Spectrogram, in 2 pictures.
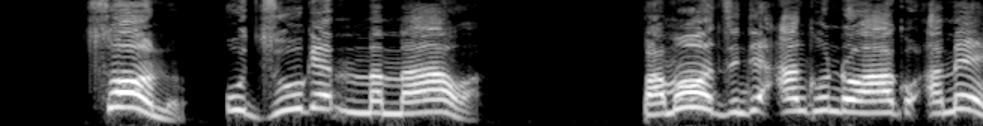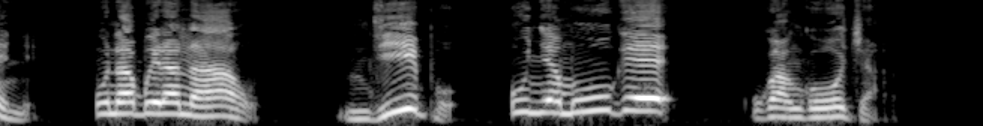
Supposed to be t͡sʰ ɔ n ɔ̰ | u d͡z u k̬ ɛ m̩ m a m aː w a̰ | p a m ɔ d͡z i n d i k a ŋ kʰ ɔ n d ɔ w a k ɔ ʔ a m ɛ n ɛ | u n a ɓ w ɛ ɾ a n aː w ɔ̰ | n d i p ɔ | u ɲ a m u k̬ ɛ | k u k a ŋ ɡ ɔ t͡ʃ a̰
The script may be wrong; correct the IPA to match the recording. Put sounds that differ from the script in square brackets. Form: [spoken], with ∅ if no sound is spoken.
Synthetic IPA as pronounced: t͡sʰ ɔ n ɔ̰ | u d͡z u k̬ ɛ m̩ m a m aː w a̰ | p a m ɔ d͡z i n d i [ʔ] a ŋ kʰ ɔ n d ɔ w a k ɔ ʔ a m ɛ n ɛ | u n a ɓ w ɛ ɾ a n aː w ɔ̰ | n d i p ɔ | u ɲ a m u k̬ ɛ | k u k a ŋ ɡ [ɔː] t͡ʃ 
